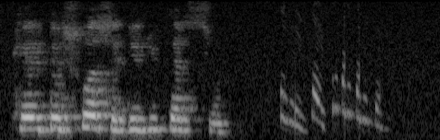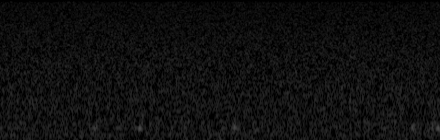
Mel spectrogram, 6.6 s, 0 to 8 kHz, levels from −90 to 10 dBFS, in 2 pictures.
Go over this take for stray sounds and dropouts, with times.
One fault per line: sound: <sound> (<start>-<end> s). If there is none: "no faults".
sound: chirp (2.1-3.0 s)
